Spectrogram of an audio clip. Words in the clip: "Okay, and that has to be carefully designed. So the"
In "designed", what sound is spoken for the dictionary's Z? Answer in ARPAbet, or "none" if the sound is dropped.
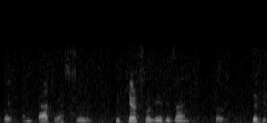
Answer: Z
